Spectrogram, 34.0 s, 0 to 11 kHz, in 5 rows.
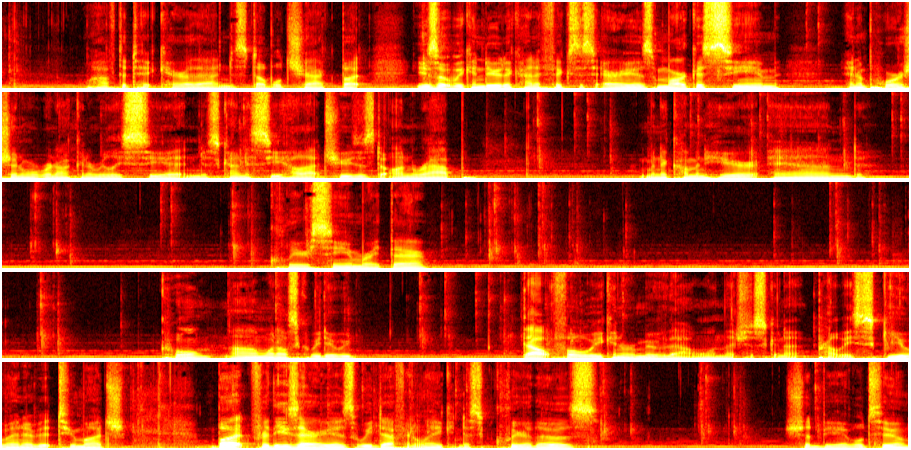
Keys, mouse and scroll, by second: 0.0 alt+a, 0.6 middle click, 1.4 middle click, 2.1 middle click, 2.6 middle click, 3.1 Tab, 3.4 middle click, 4.0 click, 4.3 middle click, 5.4 ctrl+e, 5.8-7.5 middle drag, 7.7 middle click, 8.6 ctrl+z, 10.4 middle click, 11.1 alt+click, 11.9 click, 12.7 middle click, 13.4 ctrl+click, 13.8 ctrl+e, 15.3 Tab, 15.9 alt+a, 16.0 middle click, 16.9 middle click, 17.3 ctrl+s, 17.7 shift+middle click, 18.2-19.4 middle drag, 19.9 middle click, 20.7 Tab, 21.3 middle click, 22.7 alt+click, 23.9 alt+shift+click, 24.5 ctrl+e, 25.9 middle click, 27.2 ctrl+z, 27.4 middle click, 28.1 alt+a, 28.3 shift+middle click, 29.9 alt+shift+click, 30.2 ctrl+e, 31.2 middle click, 32.4 ctrl+z.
